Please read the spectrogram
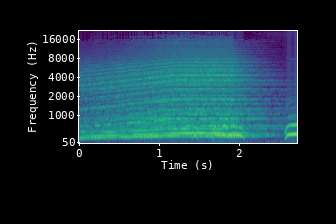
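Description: A long, wavering hoot from Mr. Hoot Owl, held loudly for about two seconds, followed by a short pause and the start of another hoot. No one speaks.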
